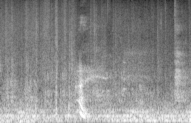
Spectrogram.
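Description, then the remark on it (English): Steady rain falls throughout, heard from a doorway, with a dense, even hiss and soft patter, interrupted briefly by a louder descending swoosh partway through before the rainfall continues alone. “Let's just stay in the doorway. It'll do till the rain passes.”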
